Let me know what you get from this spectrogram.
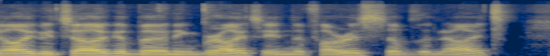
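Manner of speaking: put-on Birmingham (Brummie) accent. Retelling reading Blake's Tiger, Tiger aloud in class, in a best Birmingham accent. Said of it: "my best Birmingham accent".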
